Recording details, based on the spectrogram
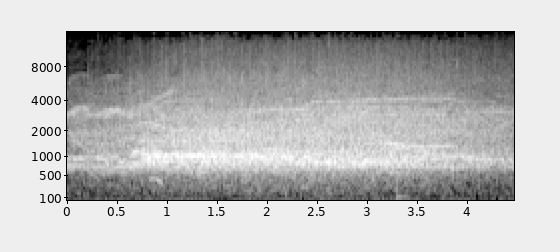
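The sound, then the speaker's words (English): A large live concert crowd applauds and cheers steadily for several seconds after a song, a dense wash of clapping with whoops, fairly loud and sustained before easing slightly at the end. “A lot of crowd enthusiasm thrown in as a bonus.”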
